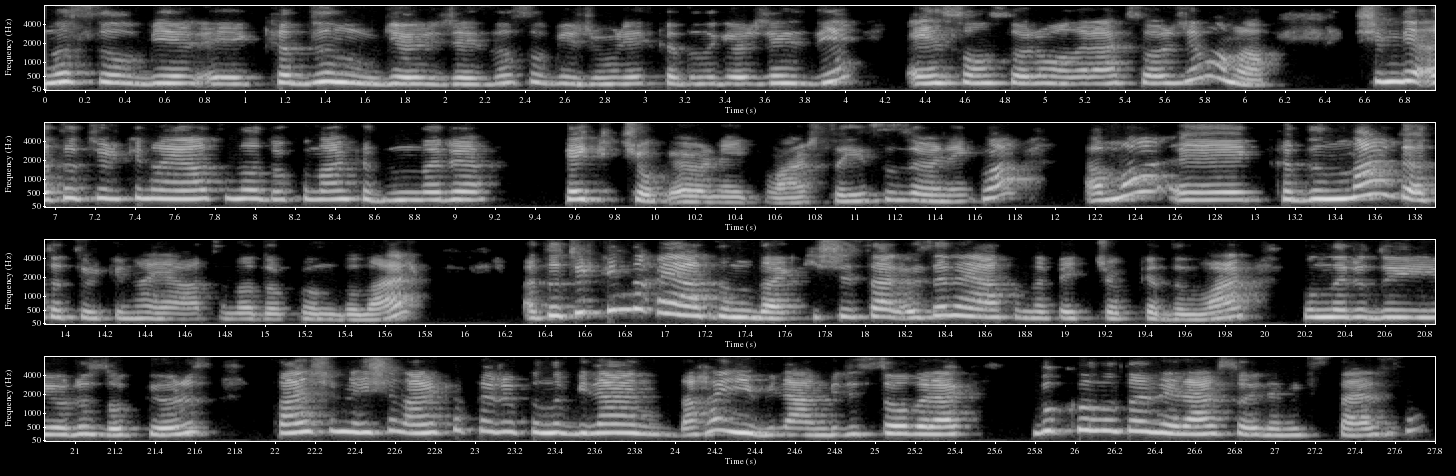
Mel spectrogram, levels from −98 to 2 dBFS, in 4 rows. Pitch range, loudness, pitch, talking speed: 235-305 Hz, -23 LUFS, 265 Hz, 135 wpm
